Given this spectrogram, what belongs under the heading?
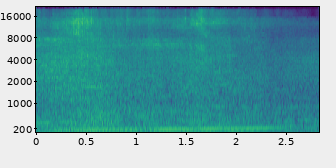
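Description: Race cars including a Ginetta G57 and a red and white CN prototype circulate at Spa-Francorchamps, a steady loud engine drone with a rising whine that fades slightly near the end, no talk.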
